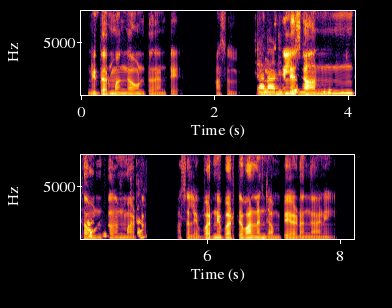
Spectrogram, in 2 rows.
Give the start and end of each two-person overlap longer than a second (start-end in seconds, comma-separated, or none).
2.8-5.0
